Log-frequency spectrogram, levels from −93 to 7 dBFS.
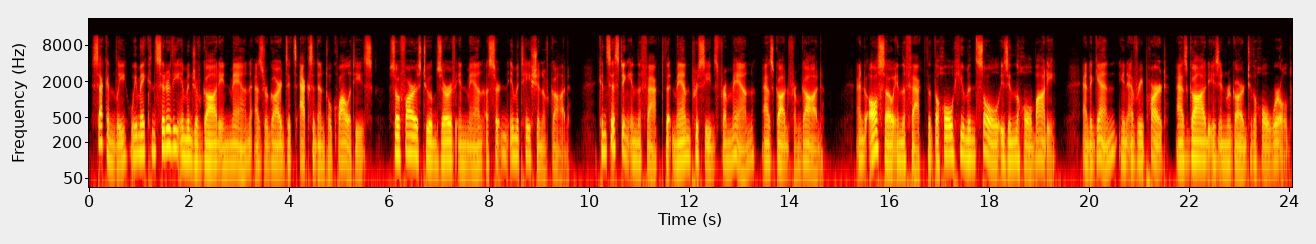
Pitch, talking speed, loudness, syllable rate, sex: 95 Hz, 170 wpm, -24 LUFS, 4.7 syllables/s, male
